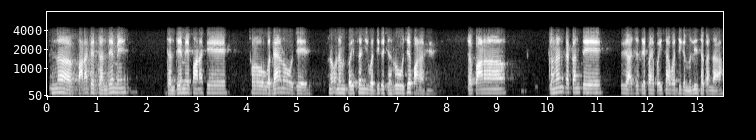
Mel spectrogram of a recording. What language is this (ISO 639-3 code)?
snd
